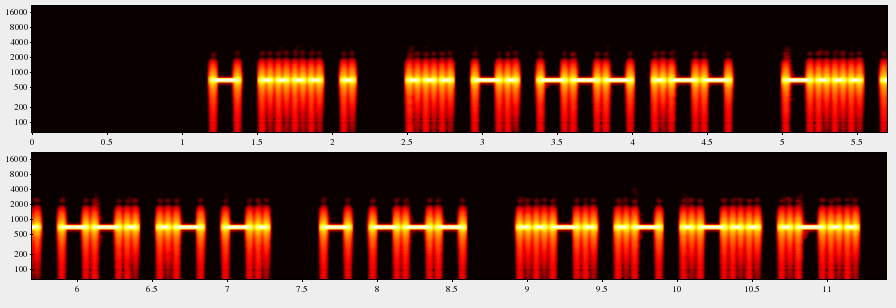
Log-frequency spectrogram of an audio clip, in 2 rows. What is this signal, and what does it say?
Morse code, heard as a keyed tone, about 22 wpm, 700 Hz. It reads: THE SNOW BEGAN TO FALL
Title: Sentences from Top 1500 Words 22wpm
